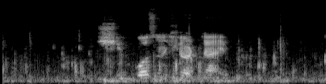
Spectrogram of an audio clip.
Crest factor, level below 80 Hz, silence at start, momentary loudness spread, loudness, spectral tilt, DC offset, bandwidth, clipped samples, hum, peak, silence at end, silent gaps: 20 dB; -58 dBFS; 0.05 s; 21 LU; -19 LUFS; -4 dB/octave; under 0.1%; 14 kHz; under 0.1%; none; -2 dBFS; 0 s; none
